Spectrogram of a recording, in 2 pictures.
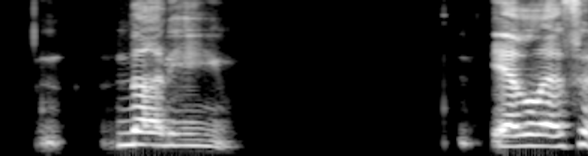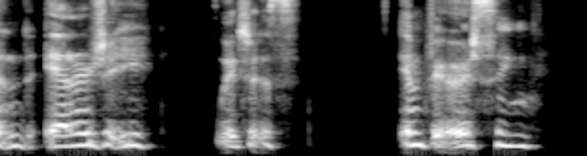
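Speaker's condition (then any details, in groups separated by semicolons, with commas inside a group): Multiple sclerosis; progressive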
